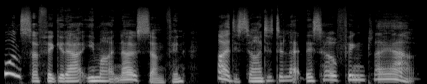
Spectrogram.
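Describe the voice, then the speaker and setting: A man's voice: on the high side, big pitch swings, fairly quick, gravelly, no room sound, studio quality, voice pushed up, exaggerated voice. A man voicing a scheming young woman who talks down to others in a cold, condescending way. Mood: mocking. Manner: condescending, sing-song.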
